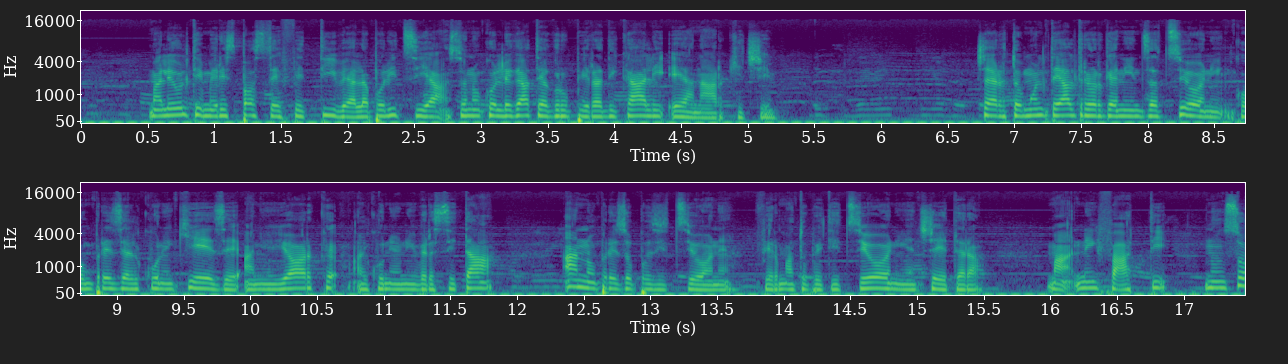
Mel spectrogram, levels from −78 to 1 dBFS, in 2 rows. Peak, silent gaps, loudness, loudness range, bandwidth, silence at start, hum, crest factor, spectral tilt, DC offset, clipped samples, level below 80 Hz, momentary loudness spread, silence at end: -2 dBFS; none; -21 LUFS; 2 LU; 17 kHz; 0 s; none; 20 dB; -4.5 dB/octave; under 0.1%; under 0.1%; -36 dBFS; 8 LU; 0 s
